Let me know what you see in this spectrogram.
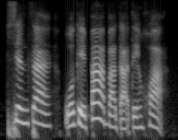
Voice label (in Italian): Cinese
